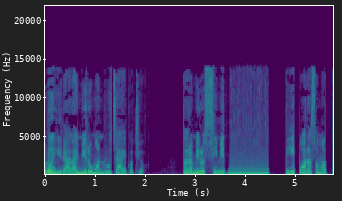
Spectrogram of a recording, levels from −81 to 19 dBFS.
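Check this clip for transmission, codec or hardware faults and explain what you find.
Two faults are present.

Generation loss, throughout: the audio was likely decoded and re-encoded about seven times with AAC-LC, which fits roughly 64 kbit/s. This leaves swirly, hollow speech with blurred attacks and nothing above 14.1 kHz.

System hang loop, 3.70 to 4.47 s, just after "मेरो सीमित": the system froze while the hardware kept replaying a 10 ms buffer. This produces a steady 100 Hz buzz in place of about 0.7 s of speech.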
